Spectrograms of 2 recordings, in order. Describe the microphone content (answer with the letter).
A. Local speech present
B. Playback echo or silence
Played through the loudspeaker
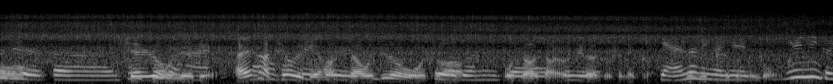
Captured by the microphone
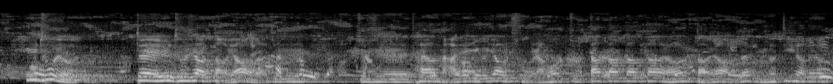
A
